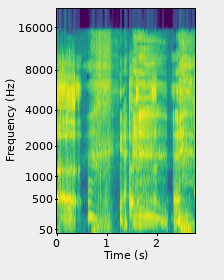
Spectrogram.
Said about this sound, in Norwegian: Det der er jo jenteraper.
